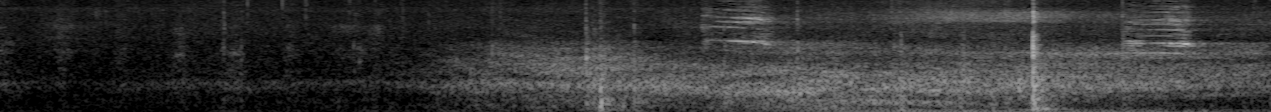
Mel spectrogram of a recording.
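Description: A vehicle passing by on the street: engine and tyre noise swell from about two seconds in and fade near the end, with two sharp clicks along the way.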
